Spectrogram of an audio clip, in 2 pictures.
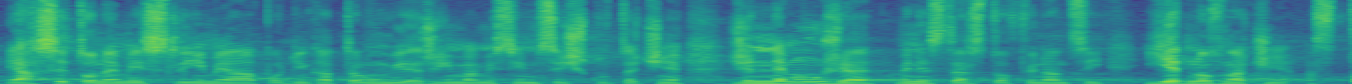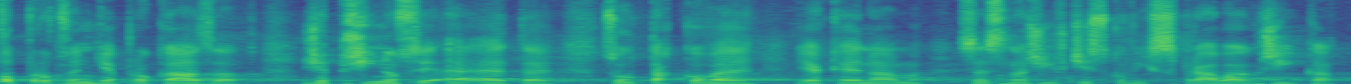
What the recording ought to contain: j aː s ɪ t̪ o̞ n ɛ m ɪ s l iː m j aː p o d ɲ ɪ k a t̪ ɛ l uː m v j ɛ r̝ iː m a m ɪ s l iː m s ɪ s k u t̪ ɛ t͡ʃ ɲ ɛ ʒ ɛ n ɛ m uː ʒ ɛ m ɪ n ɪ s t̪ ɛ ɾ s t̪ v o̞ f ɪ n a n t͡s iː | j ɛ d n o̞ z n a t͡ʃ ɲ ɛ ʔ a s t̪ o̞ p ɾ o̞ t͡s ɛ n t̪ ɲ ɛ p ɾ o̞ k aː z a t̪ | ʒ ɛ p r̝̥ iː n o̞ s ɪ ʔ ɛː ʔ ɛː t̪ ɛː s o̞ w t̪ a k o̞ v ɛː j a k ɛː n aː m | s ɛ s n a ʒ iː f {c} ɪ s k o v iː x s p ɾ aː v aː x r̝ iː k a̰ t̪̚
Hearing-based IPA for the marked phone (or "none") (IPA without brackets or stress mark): c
